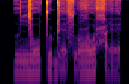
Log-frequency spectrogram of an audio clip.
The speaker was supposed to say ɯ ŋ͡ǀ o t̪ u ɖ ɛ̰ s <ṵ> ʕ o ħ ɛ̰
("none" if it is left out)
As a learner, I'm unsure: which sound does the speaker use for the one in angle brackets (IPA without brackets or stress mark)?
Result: ṵ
